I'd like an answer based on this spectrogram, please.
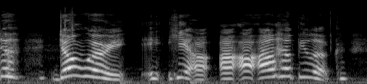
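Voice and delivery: awkward stammering speech. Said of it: "Sure, Liam was awkward, but".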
